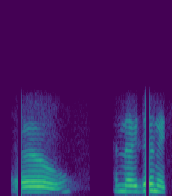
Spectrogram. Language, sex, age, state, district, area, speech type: Bodo, female, 18-30, Assam, Kokrajhar, rural, conversation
